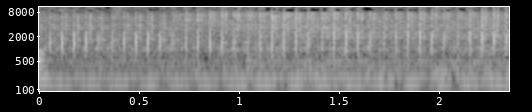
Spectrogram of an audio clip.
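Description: A shockwave therapy device at a physiotherapy session hammers away, its ball striking a plate at 16,000 strikes per minute in a fast, even stream of sharp mechanical taps over a steady low hum, with no voices.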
